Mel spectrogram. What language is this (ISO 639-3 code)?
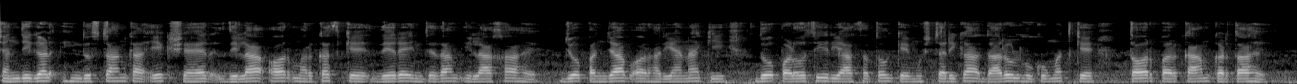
urd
